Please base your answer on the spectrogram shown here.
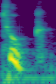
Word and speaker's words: toque: It's T-O-U-Q-U-E. Toque. Who the fuck thought silent letters were a good idea?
